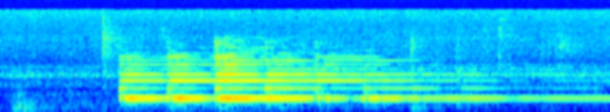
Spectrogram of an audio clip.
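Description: Grand piano playing one note struck over and over, about twice a second, starting about a second in, then held and left to ring.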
